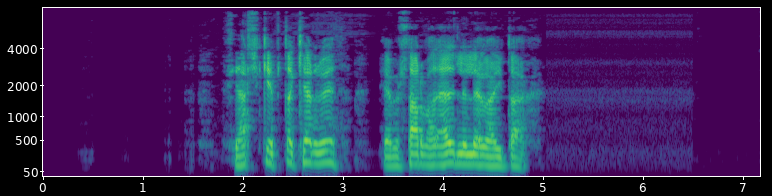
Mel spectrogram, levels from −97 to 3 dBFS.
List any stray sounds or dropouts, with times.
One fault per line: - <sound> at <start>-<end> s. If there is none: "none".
none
